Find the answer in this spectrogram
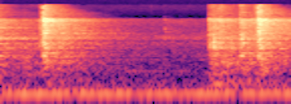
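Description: Brief scraping knocks as tempered glass sheets and a clamp bar are handled on a steel A-frame glass rack, once about a third of a second in and again near the end, over a steady low rumble.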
